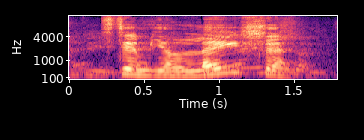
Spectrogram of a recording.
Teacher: stimulation four syllables stress the third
